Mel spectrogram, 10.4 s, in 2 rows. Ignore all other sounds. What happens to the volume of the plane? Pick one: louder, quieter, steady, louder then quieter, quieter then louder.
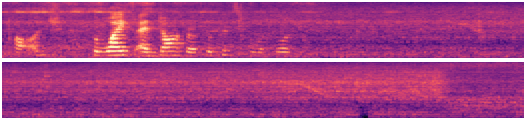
quieter.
